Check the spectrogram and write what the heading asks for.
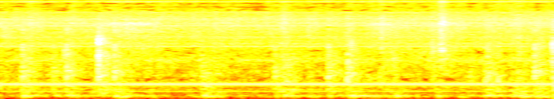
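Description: Faint scraping and light clicks of a metal spoon stirring béchamel sauce in a frying pan, over a steady hum.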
